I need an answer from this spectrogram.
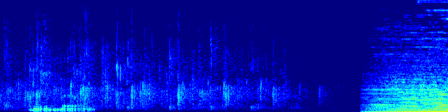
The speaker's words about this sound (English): And in Jesus' name, we say amen and we clap our hands unto the Lord.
